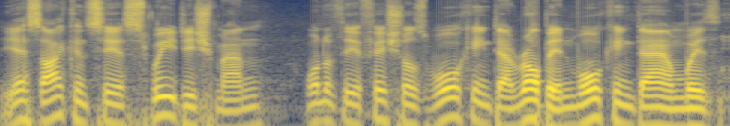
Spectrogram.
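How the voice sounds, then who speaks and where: A man's voice: mid-range voice, moderate pace, a little mellow, slight background noise. A man commentating live on a sporting event in a chatty, conversational style.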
